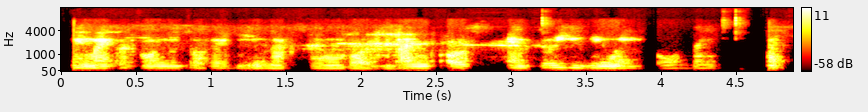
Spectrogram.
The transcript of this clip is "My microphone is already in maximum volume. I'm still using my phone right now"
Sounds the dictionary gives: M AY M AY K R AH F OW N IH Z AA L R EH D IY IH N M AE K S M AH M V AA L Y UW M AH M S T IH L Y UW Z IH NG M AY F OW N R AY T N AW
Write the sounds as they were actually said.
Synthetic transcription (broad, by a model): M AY M AY K R AH F OW N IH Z AA L R EH D IY IH N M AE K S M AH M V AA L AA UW M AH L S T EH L Y UW Z IH NG M AY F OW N L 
